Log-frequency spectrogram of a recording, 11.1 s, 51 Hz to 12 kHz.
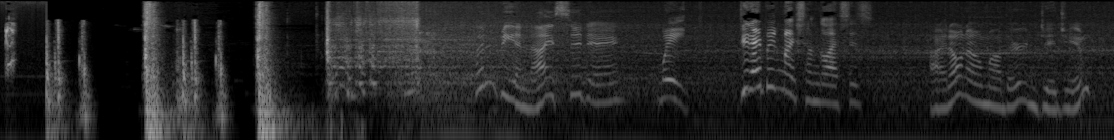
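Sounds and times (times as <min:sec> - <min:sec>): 
door opening and shutting: 0:00.4 - 0:03.4
speech: 0:05.0 - 0:11.0.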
